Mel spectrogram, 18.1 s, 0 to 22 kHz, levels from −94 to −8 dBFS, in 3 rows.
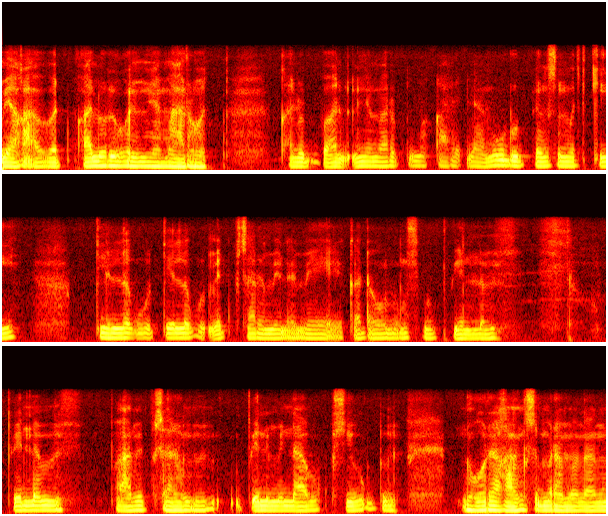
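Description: No technical faults can be heard in this speech, which carries the bandwidth of an AMR wideband (HD Voice) link, with nothing above about 7.1 kHz, and whose coding quality points to one of that codec's top rates, around 23 kbit/s.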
